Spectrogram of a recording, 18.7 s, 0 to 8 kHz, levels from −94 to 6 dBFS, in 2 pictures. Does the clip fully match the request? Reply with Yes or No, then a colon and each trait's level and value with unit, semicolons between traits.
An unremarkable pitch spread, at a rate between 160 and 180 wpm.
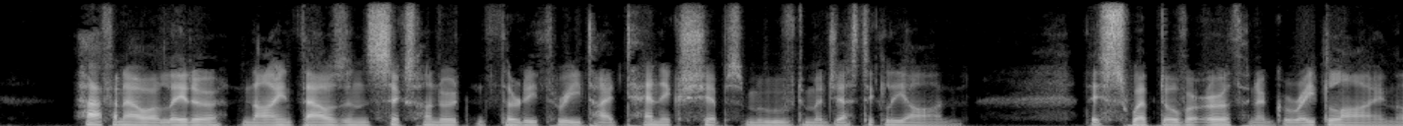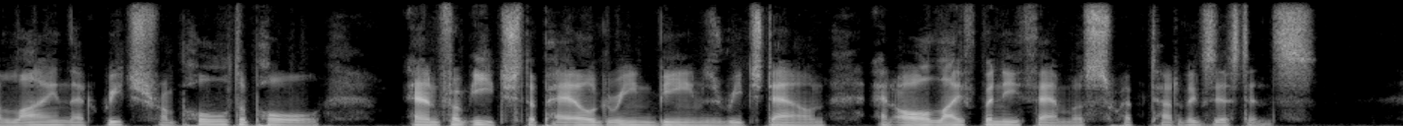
No: narrow, 2.0 semitones; average, 165 wpm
